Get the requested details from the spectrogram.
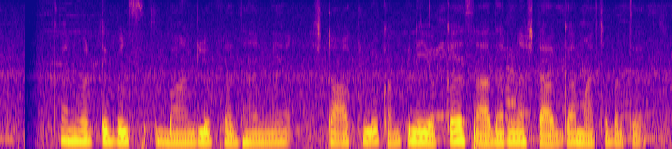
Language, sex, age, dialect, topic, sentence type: Telugu, female, 18-24, Central/Coastal, banking, statement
